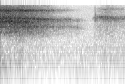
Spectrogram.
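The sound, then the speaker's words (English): Deep breathing in and out during a breathing exercise, a long airy breath that fades away, then a fresh breath begins after a short pause, alone and close. “Again, deep breath in and out. Again, deep breath in and out.”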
